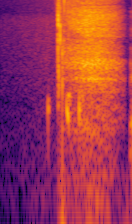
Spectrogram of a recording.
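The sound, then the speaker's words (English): A single loud sneeze from a caller phoning in to a radio talk show: a short voiced intake, then an explosive, hissing burst of breath lasting about half a second before it trails off. “Hello, bless you.”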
